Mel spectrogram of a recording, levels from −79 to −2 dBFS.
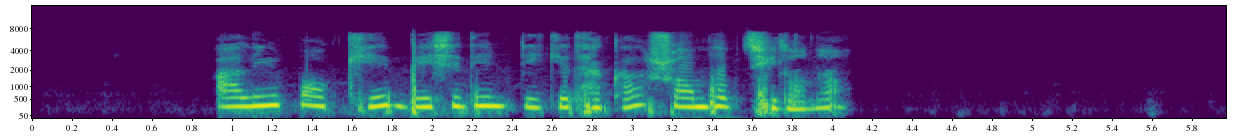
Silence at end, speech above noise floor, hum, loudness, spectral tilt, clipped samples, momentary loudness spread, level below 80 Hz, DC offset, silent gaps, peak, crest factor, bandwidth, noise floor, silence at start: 1.9 s; 56 dB; none; -13 LUFS; -5 dB/octave; under 0.1%; 7 LU; -50 dBFS; under 0.1%; none; -2 dBFS; 14 dB; 7.6 kHz; -69 dBFS; 0.9 s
